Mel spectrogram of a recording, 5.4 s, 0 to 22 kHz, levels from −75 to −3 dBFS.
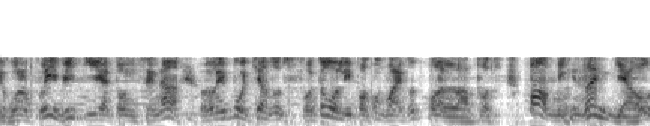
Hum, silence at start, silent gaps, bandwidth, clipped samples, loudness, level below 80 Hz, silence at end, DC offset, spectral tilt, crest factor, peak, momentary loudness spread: none; 0 s; none; 4 kHz; under 0.1%; -18 LUFS; -66 dBFS; 0 s; under 0.1%; 2.5 dB/octave; 18 dB; -2 dBFS; 7 LU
